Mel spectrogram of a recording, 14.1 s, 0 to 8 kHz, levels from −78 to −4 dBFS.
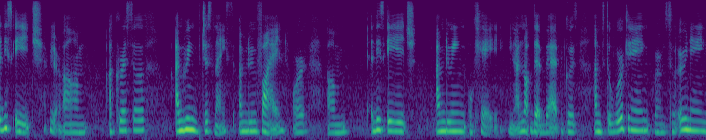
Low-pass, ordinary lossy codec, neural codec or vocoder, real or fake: none; none; codec, 16 kHz, 0.7 kbps, FocalCodec; fake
